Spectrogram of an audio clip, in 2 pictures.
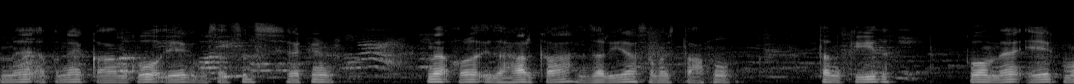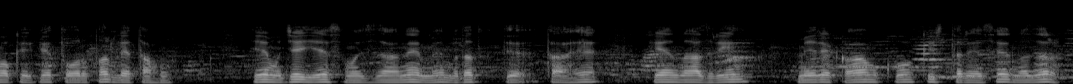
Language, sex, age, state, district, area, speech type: Urdu, male, 60+, Uttar Pradesh, Muzaffarnagar, urban, spontaneous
